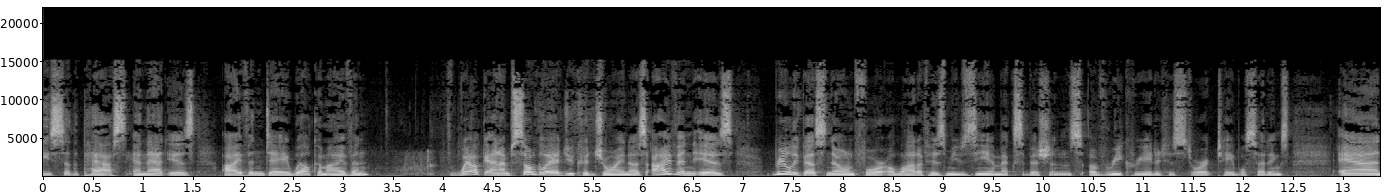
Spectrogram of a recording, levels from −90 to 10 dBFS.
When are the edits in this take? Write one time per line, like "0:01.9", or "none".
0:04.0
